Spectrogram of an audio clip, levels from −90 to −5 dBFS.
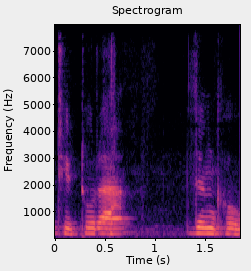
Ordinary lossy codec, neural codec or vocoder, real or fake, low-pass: none; none; real; none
